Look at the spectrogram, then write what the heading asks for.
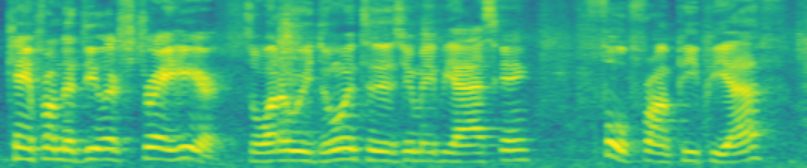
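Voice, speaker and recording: A man's voice: fairly high pitch, fairly even intonation, moderate pace, a little hiss or hum. A man co-hosting a car shop vlog, joking and hyping up the vehicles in casual banter. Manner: playful, hype-man banter. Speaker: shop worker and vlog co-host.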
